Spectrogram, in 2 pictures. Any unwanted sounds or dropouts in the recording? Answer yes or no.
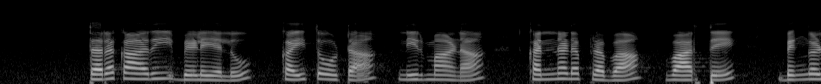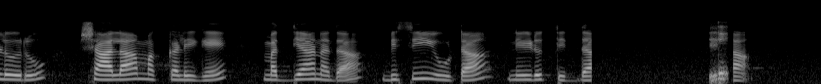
yes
